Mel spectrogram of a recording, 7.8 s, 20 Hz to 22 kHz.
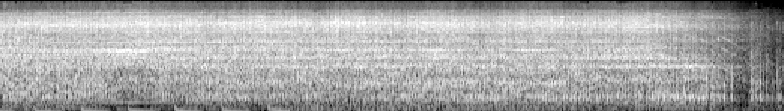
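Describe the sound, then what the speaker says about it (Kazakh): An electric hand mixer beats four eggs for waffle batter, a loud steady whirring with a rhythmic knocking pulse in the first few seconds, continuing alone until it winds down near the end. "Осы 4 жұмыртқаны жақсылап тұрып 2 минут миксермен."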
